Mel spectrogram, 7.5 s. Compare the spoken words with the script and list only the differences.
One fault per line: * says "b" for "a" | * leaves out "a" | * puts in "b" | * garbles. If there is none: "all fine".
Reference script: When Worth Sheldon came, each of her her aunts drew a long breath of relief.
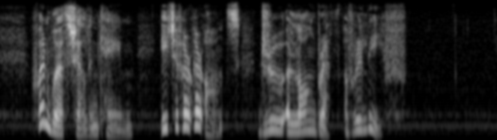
all fine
